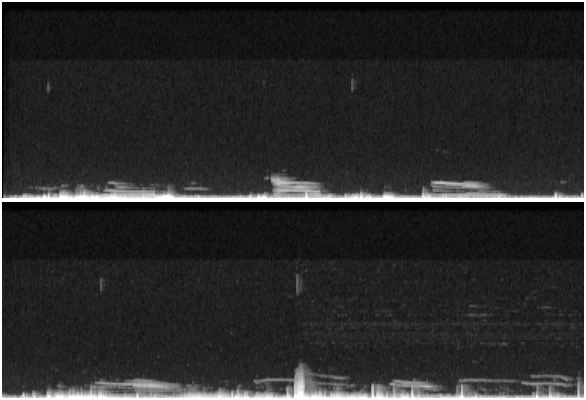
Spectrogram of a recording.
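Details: Kitten giving a series of short, thin, high meows, some rising and some falling, scattered irregularly over a steady low rumbling background with occasional knocks and clicks.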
